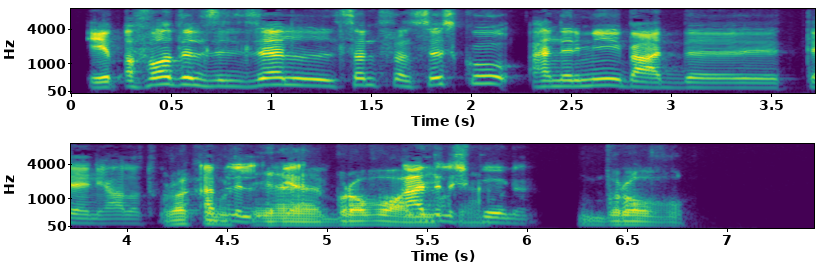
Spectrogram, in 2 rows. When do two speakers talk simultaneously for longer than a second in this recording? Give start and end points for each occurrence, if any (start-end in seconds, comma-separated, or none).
4.2-5.9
